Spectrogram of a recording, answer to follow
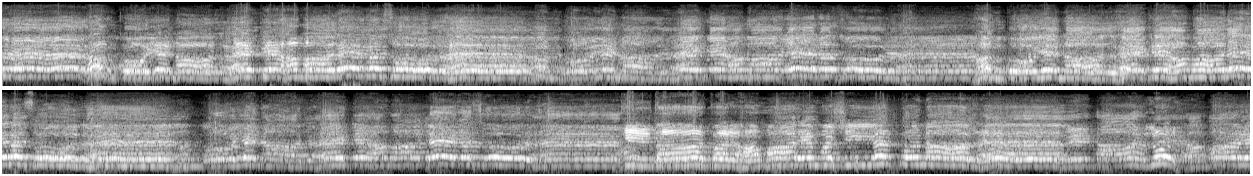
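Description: A group of men chanting a noha, a Shia lament, together into microphones: one continuous melodic line of voices that rises and falls without a break.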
